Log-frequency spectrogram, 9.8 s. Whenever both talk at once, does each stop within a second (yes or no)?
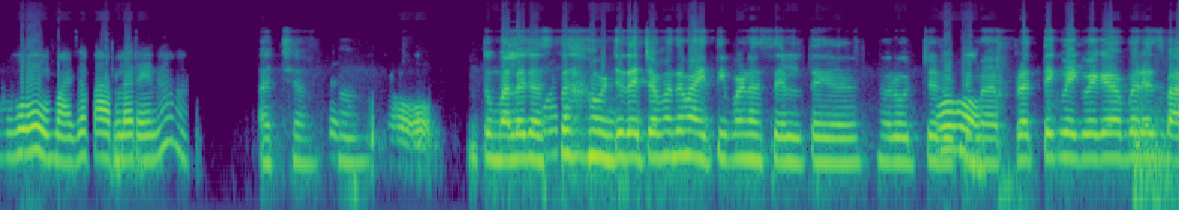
yes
